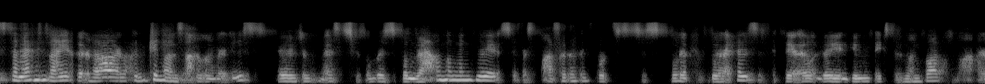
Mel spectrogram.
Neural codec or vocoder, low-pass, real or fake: codec, 16 kHz, 0.5 kbps, FreqCodec, smaller model; 7.2 kHz; fake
